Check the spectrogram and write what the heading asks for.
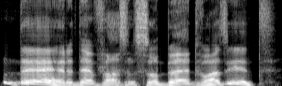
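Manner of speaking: put-on high-pitched, patronizing Russian accent; mock-comfort him in a Russian accent; soothing Russian mob boss. A narrator's reading. Mob boss claps confessed captive's shoulder, soothing.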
